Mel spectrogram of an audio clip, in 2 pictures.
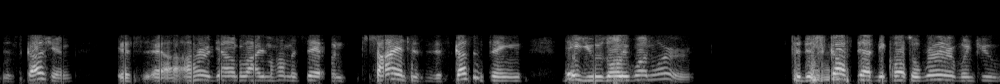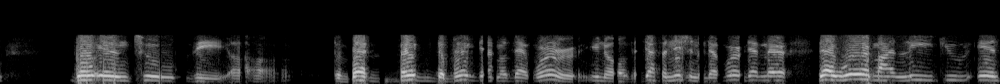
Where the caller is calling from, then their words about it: Newark, New Jersey, United States; I'm calling from Newark, New Jersey.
